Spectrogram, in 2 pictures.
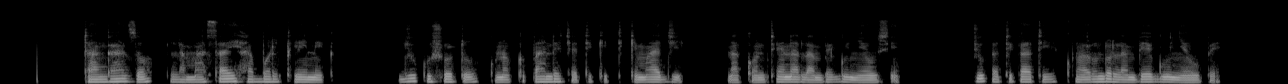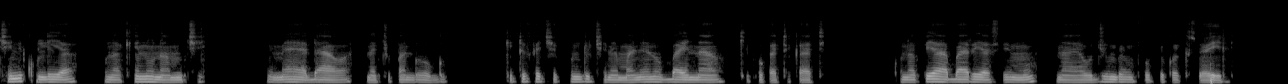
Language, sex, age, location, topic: Swahili, male, 36-49, Kisumu, health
